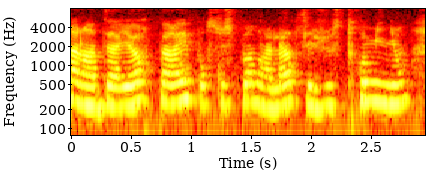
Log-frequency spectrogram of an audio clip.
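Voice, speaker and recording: Over noticeable background noise, a woman speaks in a high pitch with monotone, flat intonation. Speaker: beauty and lifestyle vlogger. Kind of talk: casual vlog, showing birthday gifts. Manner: hesitant, many fillers.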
